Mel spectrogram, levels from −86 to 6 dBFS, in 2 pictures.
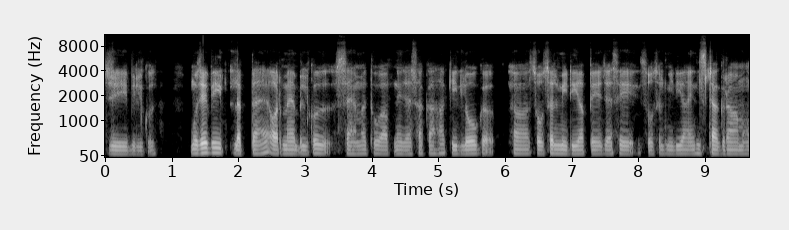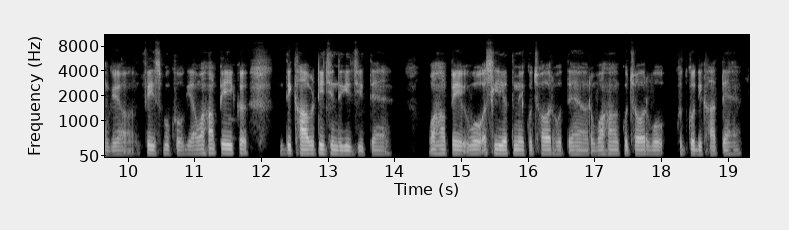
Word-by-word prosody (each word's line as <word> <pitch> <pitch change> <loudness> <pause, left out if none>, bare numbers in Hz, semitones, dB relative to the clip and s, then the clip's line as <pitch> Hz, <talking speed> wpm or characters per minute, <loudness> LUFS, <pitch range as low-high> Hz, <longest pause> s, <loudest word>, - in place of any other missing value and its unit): जी, 100 -1 +2
बिल्कुल। 95 -1 -6 0.6
मुझे 125 +4 +9
भी 130 0 +3 0.2
लगता 105 +1 +2
है 125 +5 -2
और 110 -2 +4
मैं 110 -1 +1
बिल्कुल 105 +3 -2
सहमत 105 +1 -2
हूँ 110 -1 -3
आपने 105 0 -5
जैसा 100 +1 -4
कहा 110 +2 -6
कि 105 - +2
लोग 110 +1 +1 0.5
अ, 110 -1 -2
सोशल 105 +2 +2
मीडिया 105 -1 +2
पे 105 0 +1
जैसे 105 +1 -1 0.3
सोशल 105 -2 -3
मीडिया, 105 +1 -3
इंस्टाग्राम 105 -1 +3
हो 100 -1 -7
गया, 100 +1 -1 0.4
फेसबुक 110 -1 0
हो 100 -1 -5
गया, 105 0 -4
वहाँ 115 +2 0
पे 115 -1 +6
एक 115 - -1 0.7
दिखावटी 110 +1 +5
ज़िंदगी 100 -2 +1
जीते 100 +1 -5
हैं। 100 +1 -9 0.6
वहाँ 110 0 +1
पे 110 -1 +7
वो 110 0 0
असलियत 110 -1 +3
में 110 -1 +1
कुछ 105 - -2
और 105 0 +2
होते 105 -1 -6
हैं 100 0 -3
और 100 -1 -6
वहाँ 105 +1 -3
कुछ 105 0 -2
और 105 0 +2
वो 105 - -1 0.3
खुद - - -10
को 110 - +3
दिखाते 100 0 -3
है। 100 +1 -9
105 Hz, 170 wpm, -24 LUFS, 100-110 Hz, 0.7 s, मुझे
